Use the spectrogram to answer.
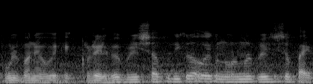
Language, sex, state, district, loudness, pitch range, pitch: Hindi, male, Uttar Pradesh, Ghazipur, -28 LUFS, 100-125 Hz, 120 Hz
